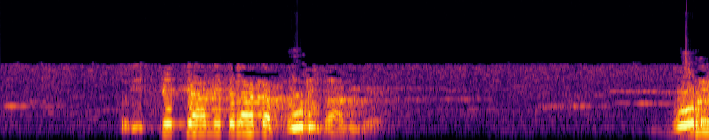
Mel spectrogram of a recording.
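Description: An elderly man speaks in a chanting voice through a microphone.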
